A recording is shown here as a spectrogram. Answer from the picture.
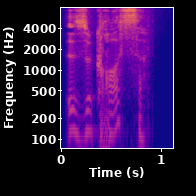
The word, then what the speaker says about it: The X: Donc, entrer dans le top 10, l'opening de Tales of Zestiria The Cross. Ça, ça, ça, se dit The Cross, mais ça s'écrit The X.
